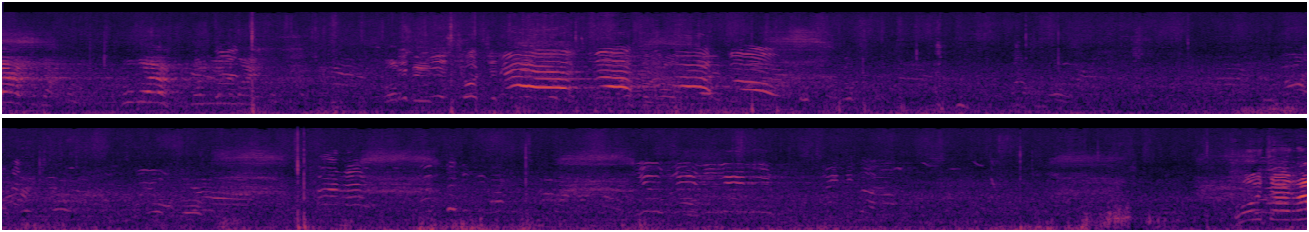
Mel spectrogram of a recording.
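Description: Young players shout and call out to each other across an open field.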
